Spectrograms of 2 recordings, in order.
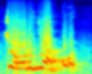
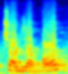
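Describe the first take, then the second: First: চর্যাপদ with চ rounded to "cho"; correct pronunciation. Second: Said in the usual way. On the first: Shown as a demonstration. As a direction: say চর্যাপদ slowly as "chor-ja-pod". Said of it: "এটা উচ্চারণ হবে". (চর্যাপদের চ "চো"-এর মতো উচ্চারণ) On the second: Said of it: "এবার প্রদত্ত শব্দ আছে".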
